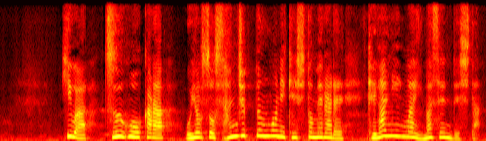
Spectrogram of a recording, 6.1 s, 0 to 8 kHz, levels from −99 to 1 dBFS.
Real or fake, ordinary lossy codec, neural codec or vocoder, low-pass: fake; none; codec, 16 kHz, 2 kbps, FreqCodec, larger model; none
